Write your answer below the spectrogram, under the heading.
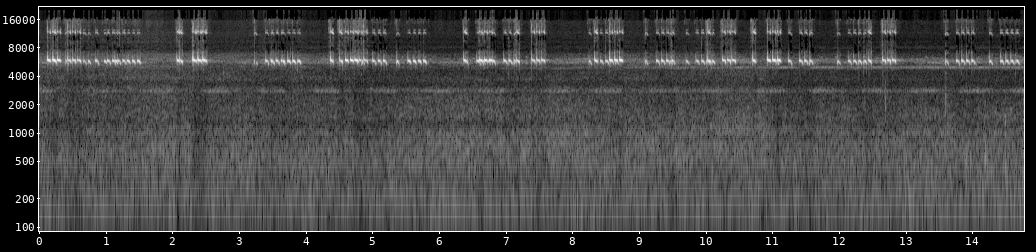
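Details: Singing matsumushi (pine cricket) in autumn: a long run of sharp, bell-like high chirp phrases, each of several rapid pulses, spaced irregularly, with a thin steady insect drone in the background.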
